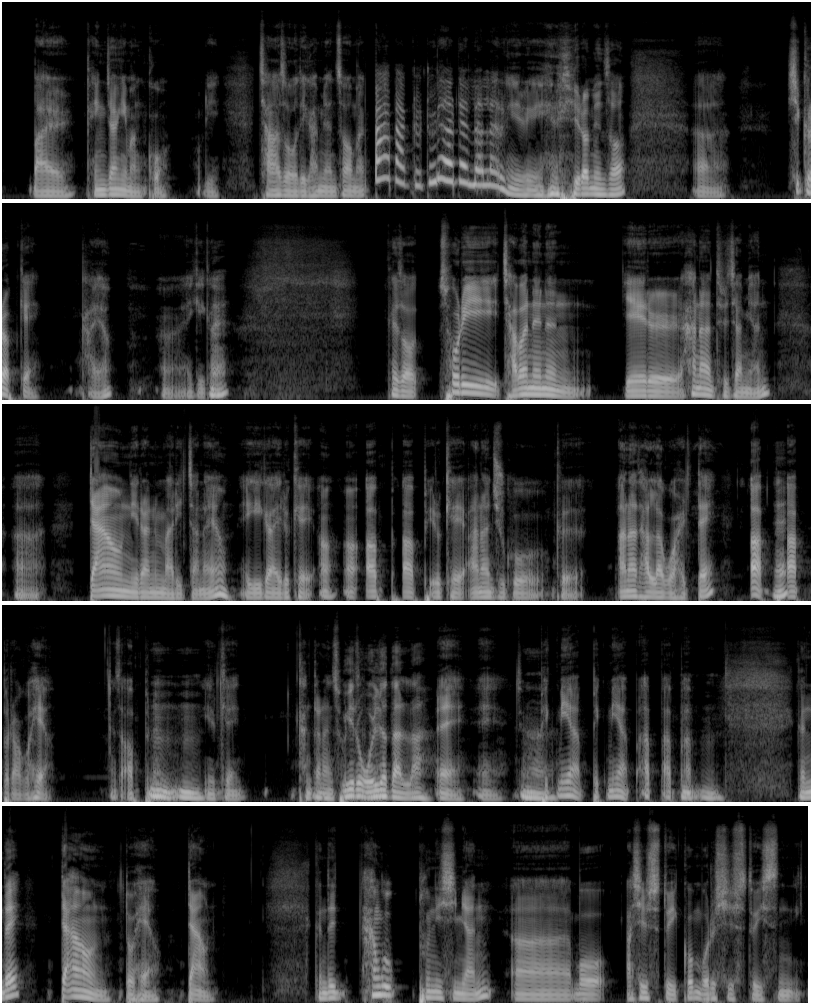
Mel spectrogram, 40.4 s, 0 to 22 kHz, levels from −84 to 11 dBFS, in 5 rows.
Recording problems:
none

